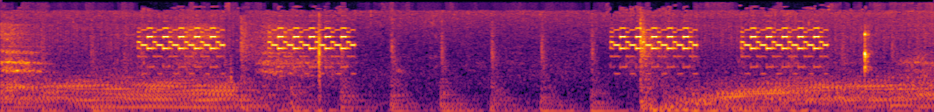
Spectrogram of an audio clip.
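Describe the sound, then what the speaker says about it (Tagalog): A cellphone rings in a domestic room, repeating two-tone electronic chirps in pairs over a loud, busy musical background, with no talking. "Yung cellphone mo, kanina-kanina pa nagre-ring yan."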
